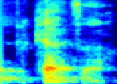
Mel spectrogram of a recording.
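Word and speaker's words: Paquetá: that I always say paquetta and they really make a big meal out of it because we only do it in this country though we're like every other country they would just say paquetta uh that's it like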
